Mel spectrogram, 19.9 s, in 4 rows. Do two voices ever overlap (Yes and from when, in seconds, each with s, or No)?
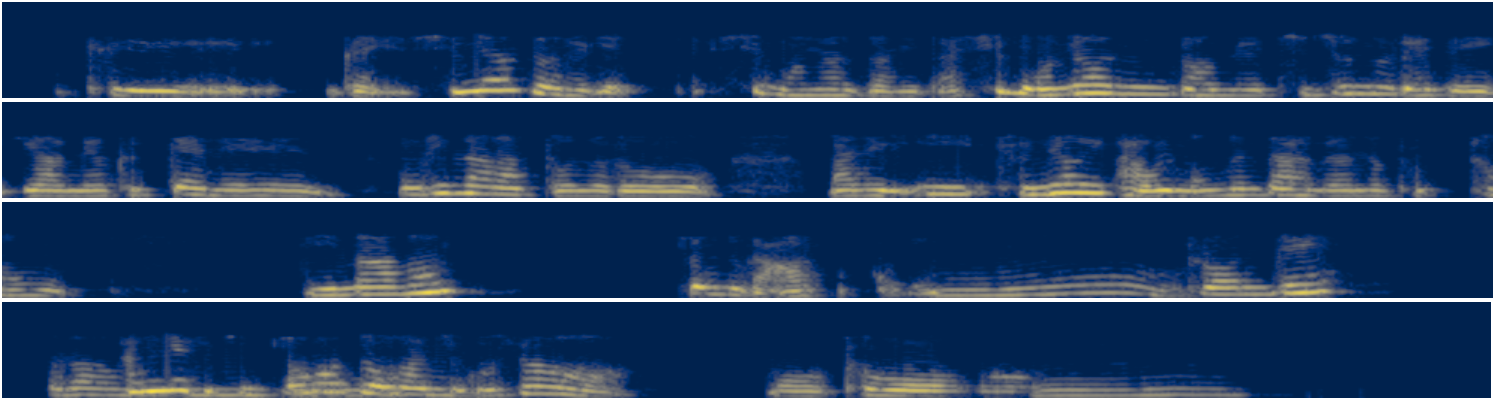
Yes, from 15.3 s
